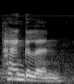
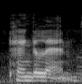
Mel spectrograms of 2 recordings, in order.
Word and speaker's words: pangolin: to my attention that it's pronounced Pangolin not pangalan so very sorry for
